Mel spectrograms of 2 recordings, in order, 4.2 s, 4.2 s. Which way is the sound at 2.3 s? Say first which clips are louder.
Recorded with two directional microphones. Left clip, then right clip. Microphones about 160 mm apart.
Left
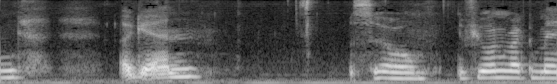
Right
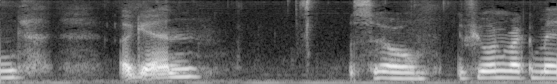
Left 3 dB; 15° left (ahead or behind).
